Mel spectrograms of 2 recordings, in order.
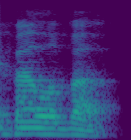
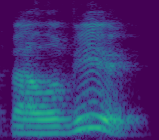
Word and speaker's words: Beliveau: Um some southerners told her that no, she was pronouncing her name wrong and it's Belle Vue.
